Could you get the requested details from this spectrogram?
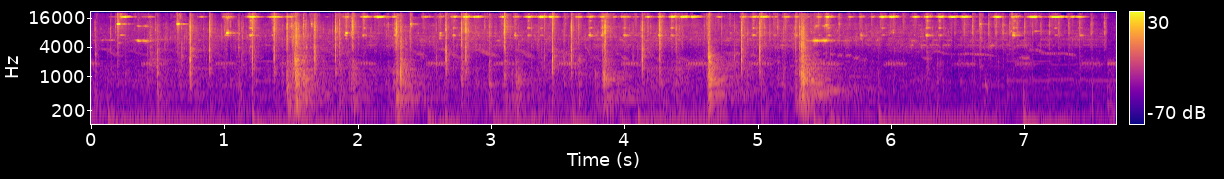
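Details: Cheap used mountain bike on a stand after rear derailleur cable and limit-screw adjustment: crisp metallic shift clicks and light chain rattle as it steps cleanly through the gears, music underneath.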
